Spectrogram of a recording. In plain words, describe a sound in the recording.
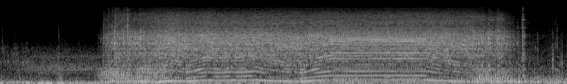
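A chainsaw revs.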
